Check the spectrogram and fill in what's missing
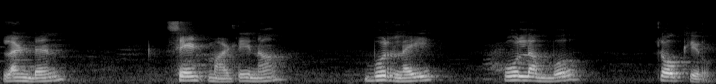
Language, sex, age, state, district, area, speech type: Sindhi, female, 60+, Rajasthan, Ajmer, urban, spontaneous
